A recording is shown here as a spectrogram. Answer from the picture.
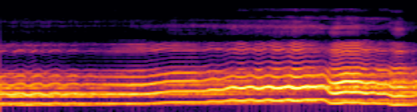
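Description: Unaccompanied wordless singing by a single voice, with vibrato. The melody climbs about halfway through and drops back near the end.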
